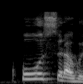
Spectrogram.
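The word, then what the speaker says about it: χοῦς: 이름은 522번 단어의 예 단어를 읽을 때는 코스라고 읽습니다 코스 근데 코스는 무슨 뜻을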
